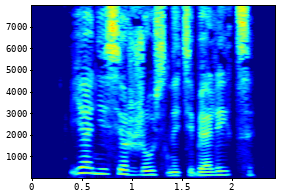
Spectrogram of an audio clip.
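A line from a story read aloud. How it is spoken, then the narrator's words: Husky and soft. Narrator (Russian): хрипловато и мягко проговорила леди Шарлотта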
